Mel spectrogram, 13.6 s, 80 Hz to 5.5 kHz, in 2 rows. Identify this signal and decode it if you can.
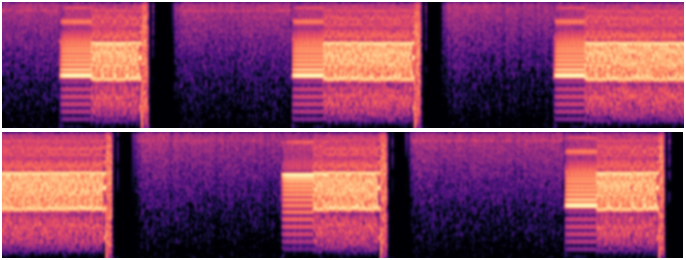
Packet radio (AX.25, as in APRS).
